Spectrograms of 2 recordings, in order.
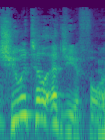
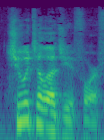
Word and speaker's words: Chiwetel Ejiofor: And then, of course, we also have Baron Mordo, which you're going to have to pronounce this guy's name, because Chiwetel Ejiofor. – Okay. – Chiwetel Ejiofor.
